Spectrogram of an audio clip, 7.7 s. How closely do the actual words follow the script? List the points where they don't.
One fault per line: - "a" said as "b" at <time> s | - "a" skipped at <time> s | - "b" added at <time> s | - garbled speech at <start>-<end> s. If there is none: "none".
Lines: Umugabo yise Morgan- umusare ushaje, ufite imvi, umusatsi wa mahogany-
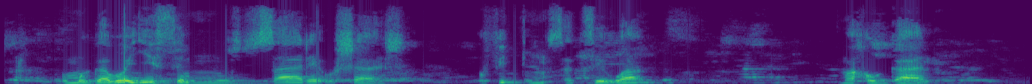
- "Morgan" skipped at 1.4 s
- "imvi" skipped at 3.9 s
